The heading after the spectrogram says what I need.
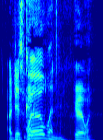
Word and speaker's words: Gerwyn: Gerwyn. Mm-hmm. It's spelled as you would expect, but mm-hmm.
